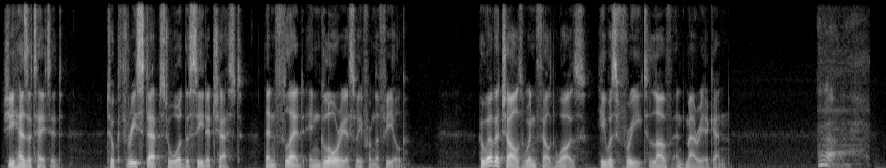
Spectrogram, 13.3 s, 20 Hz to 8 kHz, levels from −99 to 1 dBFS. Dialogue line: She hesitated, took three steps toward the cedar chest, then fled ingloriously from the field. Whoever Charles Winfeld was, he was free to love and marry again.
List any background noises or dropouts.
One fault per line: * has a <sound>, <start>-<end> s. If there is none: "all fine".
* has a sigh, 12.2-13.1 s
